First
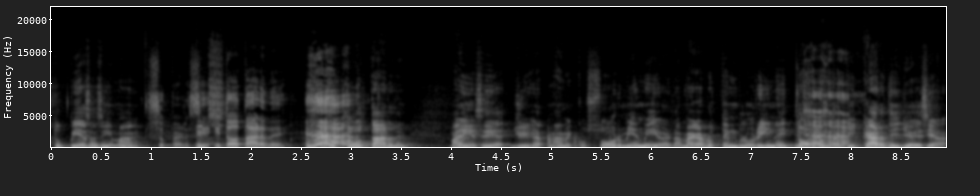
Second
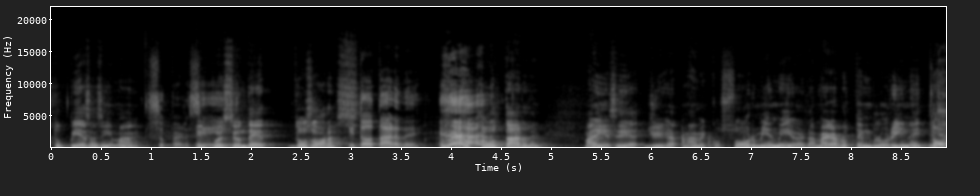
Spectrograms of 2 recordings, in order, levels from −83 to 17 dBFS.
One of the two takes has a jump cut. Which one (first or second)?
first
